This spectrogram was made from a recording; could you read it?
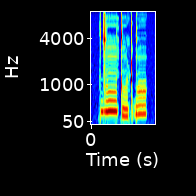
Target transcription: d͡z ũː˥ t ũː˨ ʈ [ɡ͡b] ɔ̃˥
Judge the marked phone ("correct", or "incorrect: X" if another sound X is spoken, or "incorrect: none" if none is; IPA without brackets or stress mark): correct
